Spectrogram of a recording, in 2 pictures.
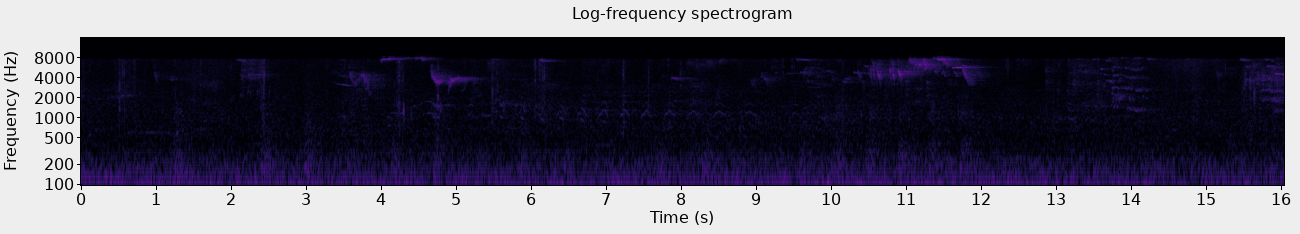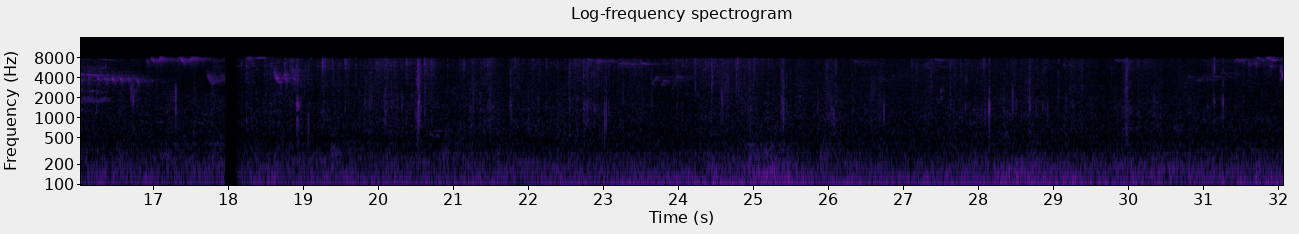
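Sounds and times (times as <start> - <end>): low outdoor rumble: 0.0 - 32.0
birds chirping: 3.2 - 12.2.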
